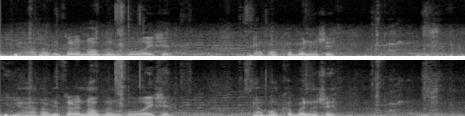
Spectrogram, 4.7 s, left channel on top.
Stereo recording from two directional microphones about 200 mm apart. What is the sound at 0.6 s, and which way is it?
Speech, 5° right (ahead or behind).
